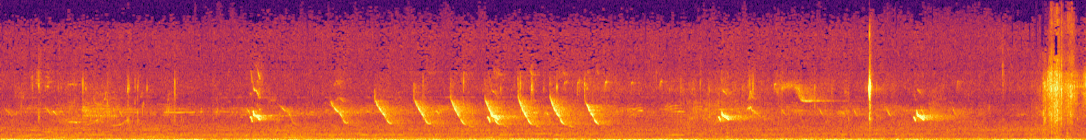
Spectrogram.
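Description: A songbird singing a quick run of about seven down-slurred whistled notes in the middle, with single short chirps before and after, over a steady low rumble. A brief louder rushing noise comes near the end.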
